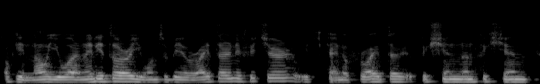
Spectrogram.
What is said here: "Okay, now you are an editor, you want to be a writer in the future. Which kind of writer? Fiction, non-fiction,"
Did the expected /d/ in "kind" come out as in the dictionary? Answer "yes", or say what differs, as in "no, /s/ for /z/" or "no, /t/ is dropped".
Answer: yes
